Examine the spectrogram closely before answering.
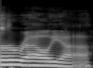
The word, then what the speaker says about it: Shirelia: Shirelia. Kind of Shirelia. like Australia, but not.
